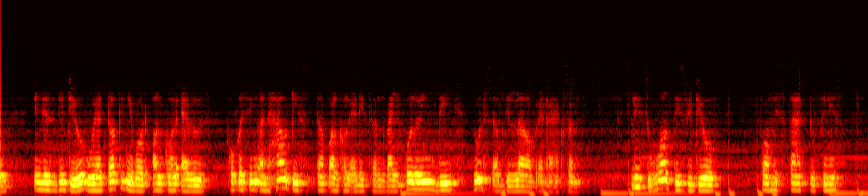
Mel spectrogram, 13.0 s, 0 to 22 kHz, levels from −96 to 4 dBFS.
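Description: Throughout the clip, channel delay causes comb filtering: one channel arrives roughly 3 ms late, and when the two are summed to mono, shared content cancels at evenly spaced frequencies starting near 150 Hz. The result is a fixed, hollow, phasey colouration across the whole sound.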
